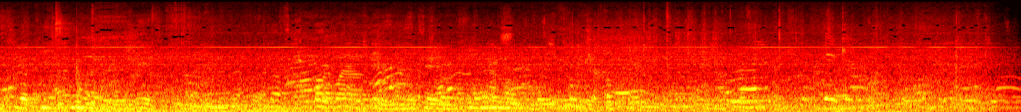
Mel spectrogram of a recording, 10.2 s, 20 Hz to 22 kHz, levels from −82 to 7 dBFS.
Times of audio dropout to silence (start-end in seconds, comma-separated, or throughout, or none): none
